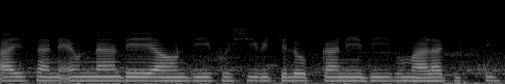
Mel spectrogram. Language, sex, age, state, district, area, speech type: Punjabi, female, 45-60, Punjab, Mansa, rural, spontaneous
